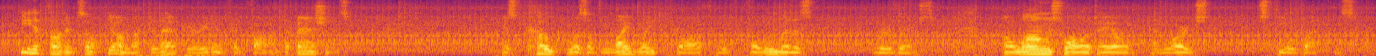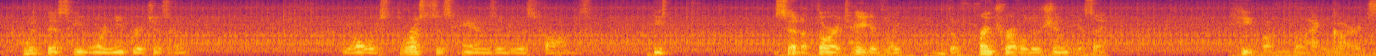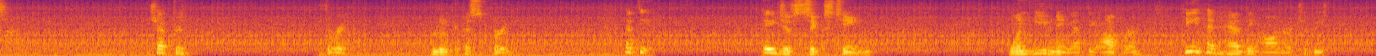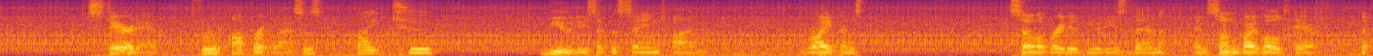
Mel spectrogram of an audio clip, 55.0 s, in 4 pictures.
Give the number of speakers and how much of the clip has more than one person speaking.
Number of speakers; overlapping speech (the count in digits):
1, no overlap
